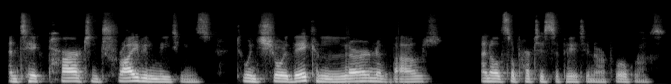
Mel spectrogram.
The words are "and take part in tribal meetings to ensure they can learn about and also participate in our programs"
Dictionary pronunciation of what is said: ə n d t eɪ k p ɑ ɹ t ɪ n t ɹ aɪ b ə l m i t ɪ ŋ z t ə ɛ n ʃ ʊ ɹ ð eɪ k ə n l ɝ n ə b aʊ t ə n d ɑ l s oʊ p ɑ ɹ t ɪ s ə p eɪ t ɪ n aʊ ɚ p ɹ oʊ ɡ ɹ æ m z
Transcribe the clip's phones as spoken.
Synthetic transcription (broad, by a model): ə n t eɪ k p ɑ ɹ t ɪ n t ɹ aɪ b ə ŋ m i t ɪ ŋ z t ə ɛ n ʃ ʊ ɹ ð eɪ k ə n l ɝ n ə b aʊ t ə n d ɑ l s oʊ p ɑ ɹ t ɪ s ə p eɪ t ɪ n aʊ ɚ p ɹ oʊ ɡ ɹ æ m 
